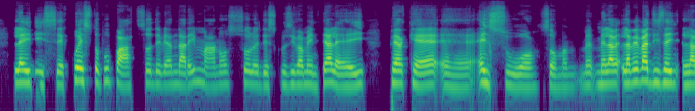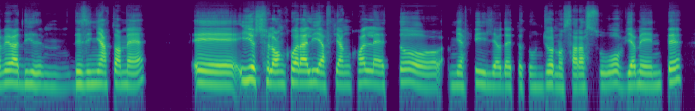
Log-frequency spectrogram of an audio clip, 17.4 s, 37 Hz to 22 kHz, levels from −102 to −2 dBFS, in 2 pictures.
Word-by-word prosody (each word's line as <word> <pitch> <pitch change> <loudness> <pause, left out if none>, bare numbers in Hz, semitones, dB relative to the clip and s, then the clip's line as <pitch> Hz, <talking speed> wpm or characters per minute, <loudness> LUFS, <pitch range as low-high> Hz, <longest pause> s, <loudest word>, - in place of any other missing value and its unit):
lei 195 0 +4
disse: 175 -1 -5
"Questo 220 -2 +4
pupazzo 190 -4 0
deve 180 -1 -6
andare 170 0 -1
in 205 - -8
mano 170 -2 -6
solo 180 0 -6
ed 170 0 -9
esclusivamente 175 +1 -3
a - - +9
lei 160 0 0 0.3
perché, 185 -3 +4
ehm, 150 -2 -7
è 195 - +1
il 190 -2 +4
suo", 155 -3 -4
somma 150 -1 -6
me 170 0 -7
me 175 +2 -4
l'ave 185 +1 +6
l'aveva 205 +3 +8
dise 195 -1 +2
l'aveva 175 +2 +3
dise 175 -1 -5
mhmm, 155 -1 -19
designato 180 +1 0
a - - +3
me 170 +4 -1 0.6
e 175 -3 +3
io 230 +1 +4
ce 210 -1 -4
l'ho 185 - +5
ancora 185 +1 +4
lì 190 0 +1
a 170 - +3
fianco 170 +2 -4
al 195 0 +1
letto. 170 -2 -3
Mia 165 -1 -6
figlia 170 -4 -5
ho - - -3
detto 160 0 -5
che 155 - -14
un 155 0 -14
giorno 165 -2 -2
sarà 155 +1 -1
suo 165 +3 -6
ovviamente, 170 +6 -2
175 Hz, 175 wpm, -24 LUFS, 165-190 Hz, 0.6 s, a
